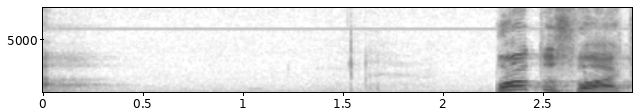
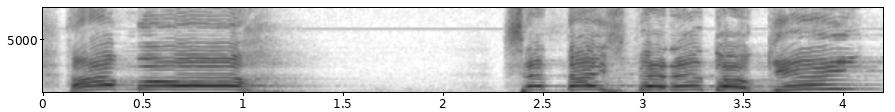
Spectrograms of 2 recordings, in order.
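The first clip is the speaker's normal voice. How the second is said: calling out; 10 semitones higher, 13 dB louder, slower than usual. Retold or imitated. Husband calling upstairs to wife.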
